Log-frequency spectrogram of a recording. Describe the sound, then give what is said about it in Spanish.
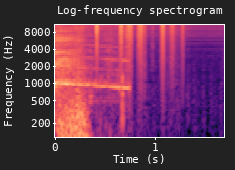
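A police patrol car siren sounds as a steady wailing tone that sags slightly in pitch over a low rumble, then cuts off, leaving a few sharp clicks and knocks. “Esa patrulla quedó inmortalizada en la grabación, para siempre, por todos los tiempos.”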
